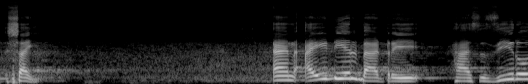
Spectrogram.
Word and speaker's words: psi: The pronunciation of this symbol, that is psi.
